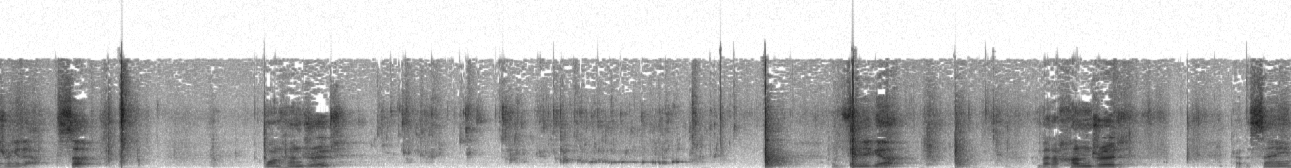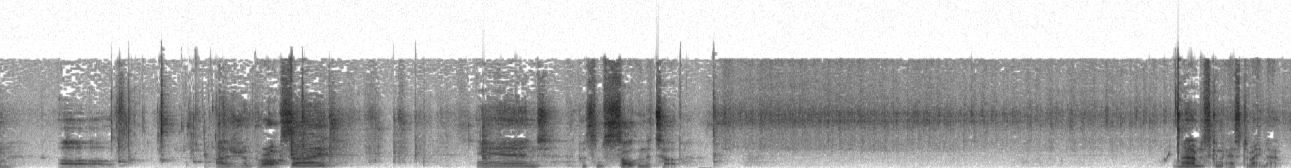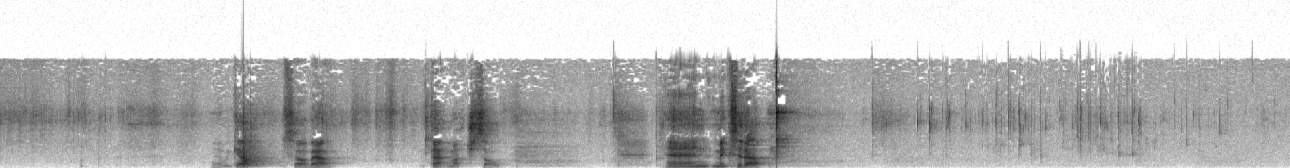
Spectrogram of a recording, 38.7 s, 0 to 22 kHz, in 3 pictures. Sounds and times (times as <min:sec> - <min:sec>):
Speech: 0:00.0 - 0:01.0, 0:02.6 - 0:03.5, 0:08.3 - 0:09.2, 0:10.4 - 0:11.4, 0:12.4 - 0:14.2, 0:15.0 - 0:16.4, 0:17.7 - 0:19.8, 0:24.7 - 0:25.8, 0:27.9 - 0:29.3, 0:30.1 - 0:30.9, 0:32.5 - 0:33.6.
